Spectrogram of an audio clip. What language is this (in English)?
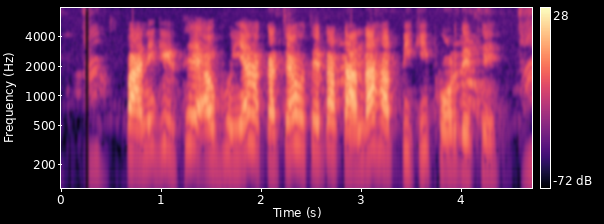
Chhattisgarhi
